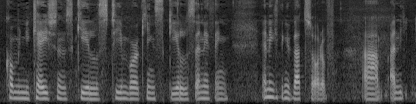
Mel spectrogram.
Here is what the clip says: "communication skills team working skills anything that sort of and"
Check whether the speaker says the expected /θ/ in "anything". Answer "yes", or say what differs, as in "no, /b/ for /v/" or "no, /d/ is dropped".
yes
